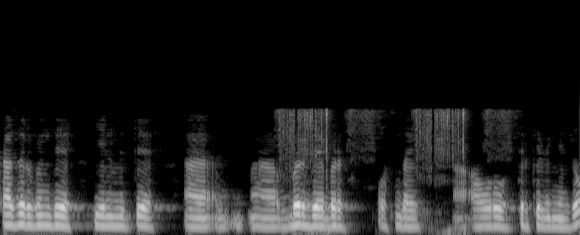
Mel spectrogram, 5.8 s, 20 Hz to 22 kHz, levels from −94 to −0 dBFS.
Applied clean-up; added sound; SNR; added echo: classical method log-MMSE.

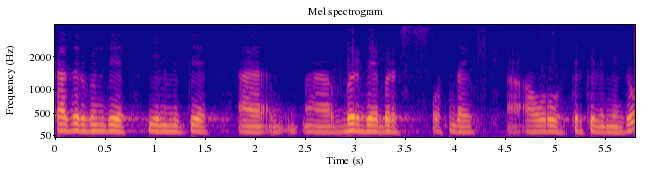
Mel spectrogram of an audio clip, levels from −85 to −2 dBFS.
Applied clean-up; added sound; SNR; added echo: neural separator model SepFormer DNS4.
